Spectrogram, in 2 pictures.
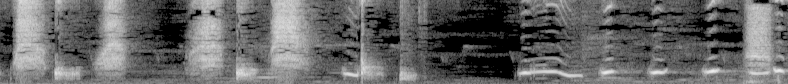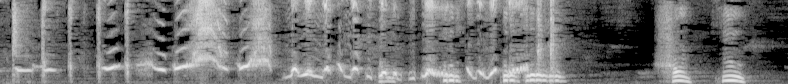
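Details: Lively White-rumped shama singing, meant to coax silent shamas to join in: scratchy bursts open the phrase, followed by rising whistles and a dense rapid warble, then a few separate downslurred notes.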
